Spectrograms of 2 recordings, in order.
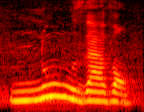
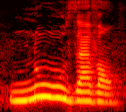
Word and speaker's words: nous avons: as il a elle nous avons nous avons donc le S avec le a je prononce Z nous avons nous avons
